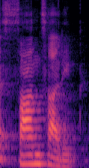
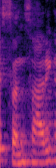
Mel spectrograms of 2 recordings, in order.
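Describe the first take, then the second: First: सांसारिक with a long first vowel, saan-saarik; correct pronunciation. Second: संसारिक with a short first vowel, san-saarik; common mispronunciation. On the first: Teacher giving the right form, सांसारिक with long "saan". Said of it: "क्या होता है?". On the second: Teacher showing the wrong form, संसारिक with short "san". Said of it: "संसारिक नहीं होता है". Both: Shown as a demonstration.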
